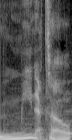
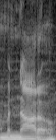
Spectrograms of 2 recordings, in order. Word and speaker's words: Minato: And it's pronounced Minato and not Minato.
